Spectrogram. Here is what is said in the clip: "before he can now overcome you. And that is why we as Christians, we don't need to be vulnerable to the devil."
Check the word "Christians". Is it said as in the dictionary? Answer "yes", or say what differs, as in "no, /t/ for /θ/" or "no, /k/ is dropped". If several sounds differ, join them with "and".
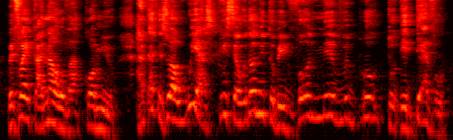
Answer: no, /z/ is dropped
